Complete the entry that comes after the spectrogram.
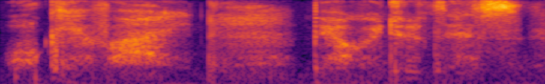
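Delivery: muffled whisper behind hand. Shown as a demonstration. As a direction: whisper as if hiding. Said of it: "you speak like this in, in muffled voices".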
